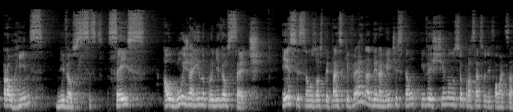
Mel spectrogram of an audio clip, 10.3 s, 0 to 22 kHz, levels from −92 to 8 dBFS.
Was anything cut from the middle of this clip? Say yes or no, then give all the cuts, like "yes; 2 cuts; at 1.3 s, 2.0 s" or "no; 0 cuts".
no; 0 cuts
